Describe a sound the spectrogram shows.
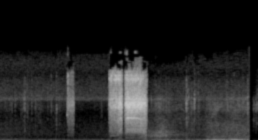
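An aerosol can hisses in short sprays.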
